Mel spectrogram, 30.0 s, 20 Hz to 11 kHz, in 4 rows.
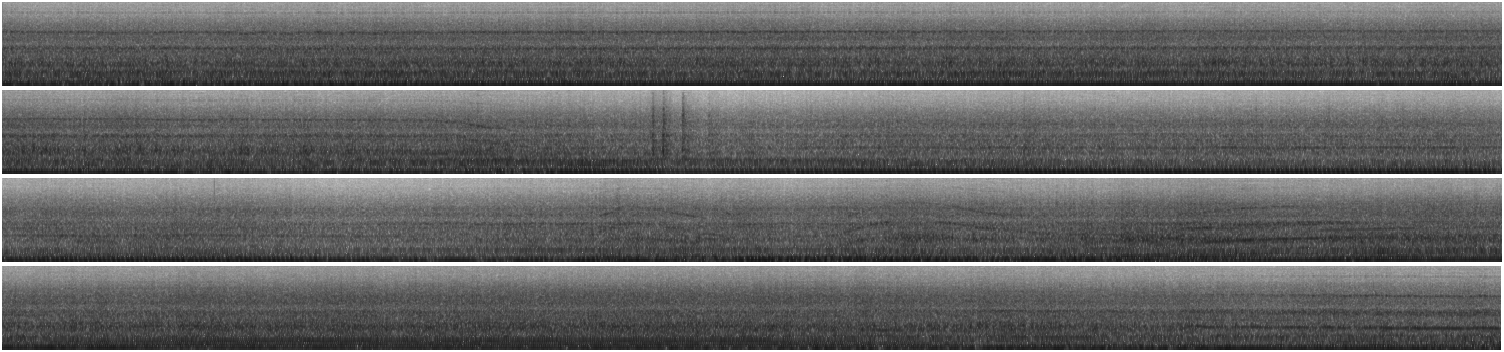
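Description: Yamaha FJR1300's inline-four engine heard from on board in town traffic. It runs steadily, idles for a stretch at a red light, then pulls away about two-thirds through with the pitch rising and falling through the gears.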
